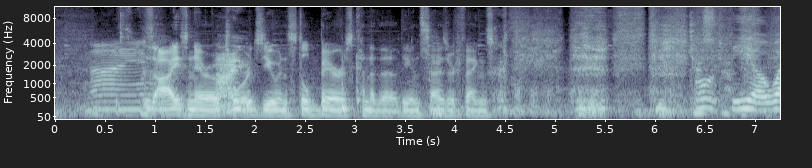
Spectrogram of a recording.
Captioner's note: breathes heavily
